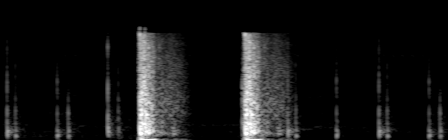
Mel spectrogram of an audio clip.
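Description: Two loud pistol shots ring out in quick succession.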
